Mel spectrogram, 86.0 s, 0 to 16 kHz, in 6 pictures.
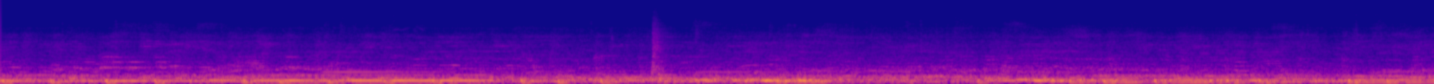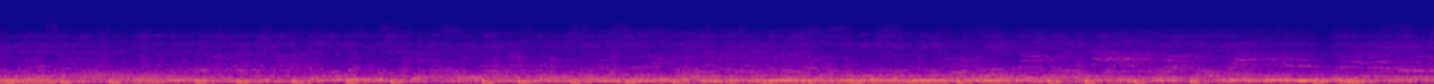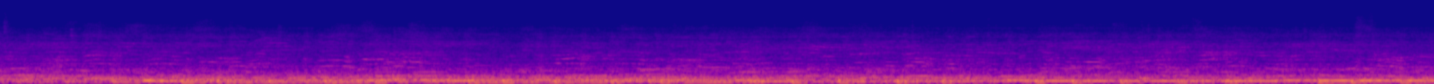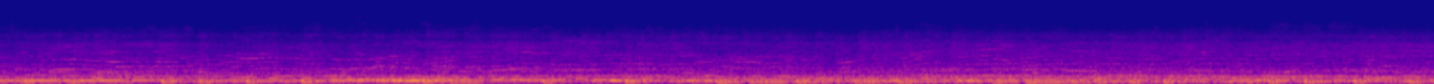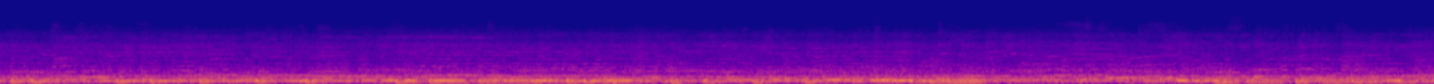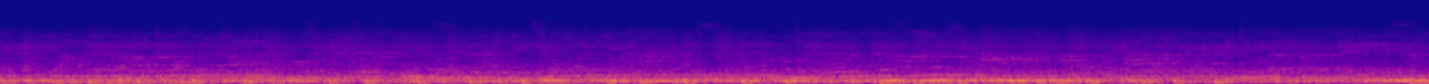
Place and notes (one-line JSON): {"title": "Marina Göcek, Turkey - 918a multiple parties in marina", "date": "2022-09-23 00:15:00", "description": "Recording of multiple parties in the marina after midnight.\nAB stereo recording (17cm) made with Sennheiser MKH 8020 on Sound Devices MixPre-6 II.", "latitude": "36.75", "longitude": "28.94", "timezone": "Europe/Istanbul"}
